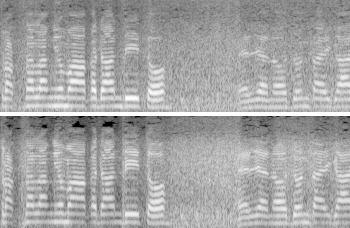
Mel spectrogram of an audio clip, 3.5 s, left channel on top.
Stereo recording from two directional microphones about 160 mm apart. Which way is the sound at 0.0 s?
20° left (ahead or behind).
